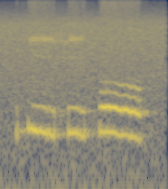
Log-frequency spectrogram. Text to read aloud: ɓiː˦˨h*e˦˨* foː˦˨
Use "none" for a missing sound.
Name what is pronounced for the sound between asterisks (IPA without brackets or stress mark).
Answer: i˦˨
